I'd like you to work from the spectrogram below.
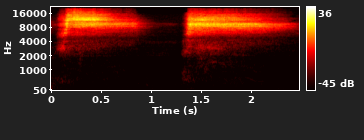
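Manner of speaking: long, soft drawn-out hiss; snake hiss. Shown as a demonstration. Reader showing children a boa constrictor, hissing. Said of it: "it hisses".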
